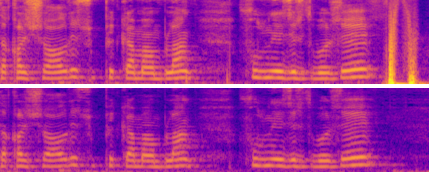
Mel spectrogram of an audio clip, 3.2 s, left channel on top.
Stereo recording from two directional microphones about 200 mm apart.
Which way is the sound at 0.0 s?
10° left (ahead or behind).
